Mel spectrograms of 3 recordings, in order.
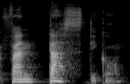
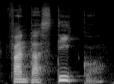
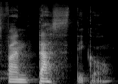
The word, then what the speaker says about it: fantástico: So you say fantastico rather than fantastico or fantastico. It's fantastico.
